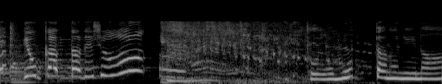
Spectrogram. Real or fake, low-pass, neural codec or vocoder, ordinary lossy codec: fake; none; codec, 16 kHz, 4 kbps, X-Codec, HuBERT features, trained on balanced general audio; none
